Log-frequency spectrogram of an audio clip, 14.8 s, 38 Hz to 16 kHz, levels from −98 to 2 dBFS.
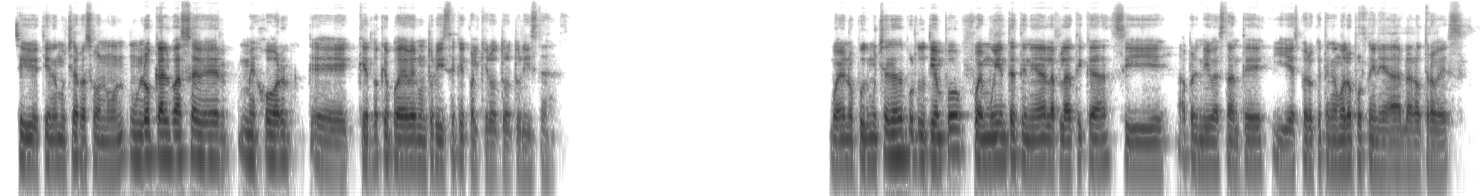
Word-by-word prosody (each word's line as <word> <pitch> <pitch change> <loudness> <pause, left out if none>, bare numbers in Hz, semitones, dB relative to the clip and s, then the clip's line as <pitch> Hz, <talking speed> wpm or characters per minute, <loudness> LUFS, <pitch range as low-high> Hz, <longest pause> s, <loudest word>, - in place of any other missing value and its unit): Sí, 115 -4 0
tienes 110 +1 -2
mucha 110 - 0
razón, 105 -1 -2
un 105 +4 -4
un 125 -2 -1
local 130 0 +6
va 130 - +9
a - - +1
saber 120 -2 +1
mejor, 125 -1 0 0.2
eh, 100 -3 -2
qué - - 0
es - - -11
lo 115 - -4
que 125 - -1
puede 110 -2 +5
ver 110 0 +5
un 110 - -3
turista, 105 0 -3
que - - -4
cualquier - - -5
otro - - -6
turista. - - -11 2.7
Bueno, 110 +1 0
pues, 115 -2 -1
muchas 115 +3 0
gracias 135 +1 +4
por 135 - -2
tu 125 -1 0
tiempo, 120 +6 +4
fue 155 -6 +2
muy 115 +1 +3
entretenida 115 -2 +1
la 110 -1 +2
plática, 110 +1 +1
sí, 100 -2 -4
aprendí 105 -1 -4
bastante, 105 +1 -2
y 100 -1 -4
espero 95 - -3
que - - -7
tengamos 110 0 -1
la - - +5
oportunidad 100 -3 -3
de 100 - +2
hablar 100 0 -2
otra - - -2
vez. 95 0 -5
110 Hz, 200 wpm, -26 LUFS, 105-120 Hz, 2.7 s, va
